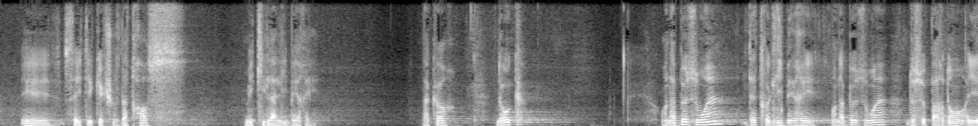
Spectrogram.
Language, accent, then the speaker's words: French; France; surtout en tant que Français, hein, on aime bien juger.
